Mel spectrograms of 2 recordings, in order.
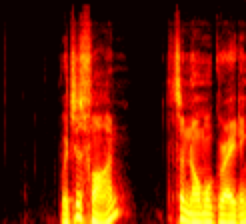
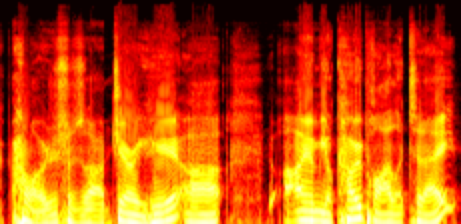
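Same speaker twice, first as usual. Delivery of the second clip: mock cockpit announcement, loud and muffled; pilot over loudspeaker; 2 semitones lower, 5 dB louder than usual. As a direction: imitate a hesitant co-pilot on the intercom. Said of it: "the pilot comes over the loudspeaker".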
